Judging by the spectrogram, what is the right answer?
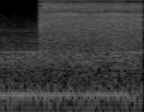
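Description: A medical spray can from the Inazuma Eleven video game lets out a sudden, steady hiss that starts abruptly after a short quiet moment and continues evenly at a moderate level.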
